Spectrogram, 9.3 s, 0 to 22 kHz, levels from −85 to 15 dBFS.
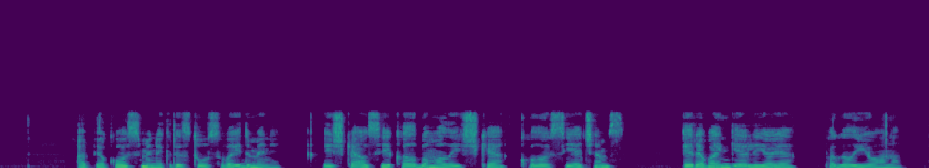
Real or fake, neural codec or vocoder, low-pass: fake; codec, 16 kHz, 16 kbps, FreqCodec, larger model; 7.2 kHz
